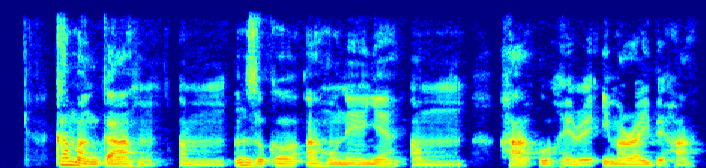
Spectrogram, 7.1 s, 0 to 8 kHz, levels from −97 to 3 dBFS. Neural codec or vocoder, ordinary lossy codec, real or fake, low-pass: none; none; real; 7.2 kHz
